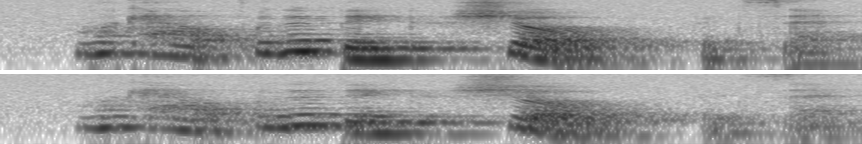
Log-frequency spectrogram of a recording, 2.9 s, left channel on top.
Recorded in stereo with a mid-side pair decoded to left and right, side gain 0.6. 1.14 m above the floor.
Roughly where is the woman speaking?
Ahead left.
